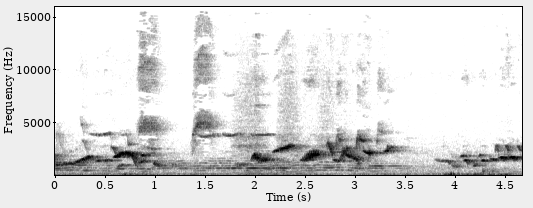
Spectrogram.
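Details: Songbird performance by a white-rumped shama: varied whistled phrases in separate bursts roughly every second or so, sweeping up and down, with a soft low thump near the end.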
